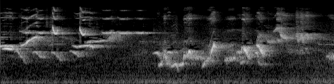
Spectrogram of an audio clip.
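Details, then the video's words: White-rumped shama during form building: opening with clear rising whistles and sharp high notes, then a lower run of quick warbled, twisting phrases. "White Rumped shama- form building"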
